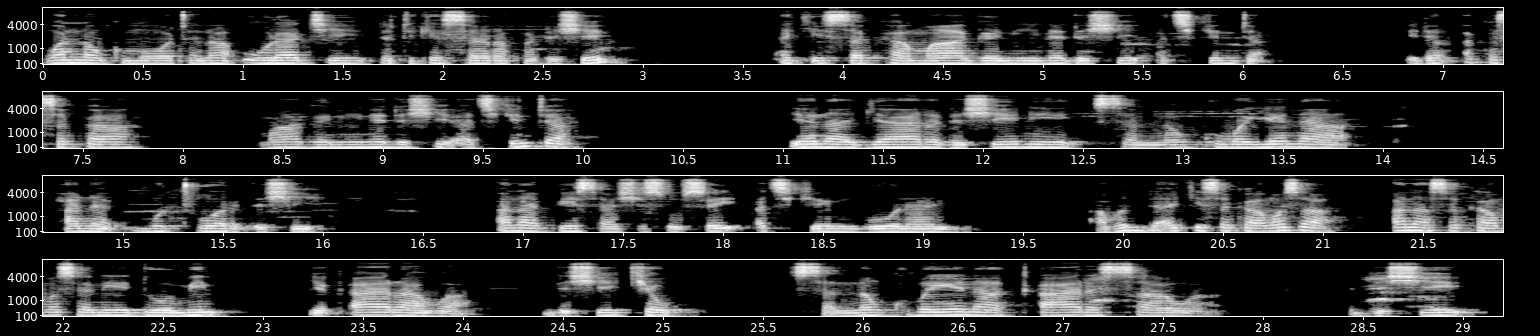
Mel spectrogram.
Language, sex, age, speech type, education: Hausa, male, 30-45, spontaneous, tertiary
